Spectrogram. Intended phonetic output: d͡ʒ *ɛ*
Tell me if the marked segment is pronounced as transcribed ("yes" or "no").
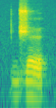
no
